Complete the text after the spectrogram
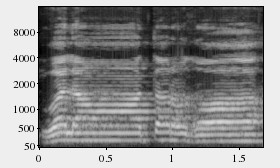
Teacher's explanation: نون کی آواز کو ناک میں چھپا کر پڑھنا چاہیے، جیسے اردو میں پنکھا کے نون کو پڑھتے ہیں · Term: اکفا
